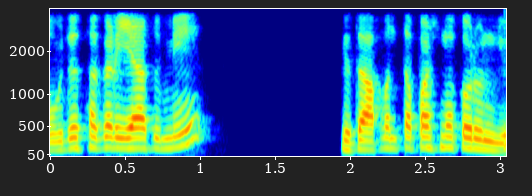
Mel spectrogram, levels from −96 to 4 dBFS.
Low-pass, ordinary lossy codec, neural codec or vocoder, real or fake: 3.6 kHz; none; codec, 16 kHz, 2 kbps, X-Codec, WavLM features, trained on Multilingual LibriSpeech; fake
